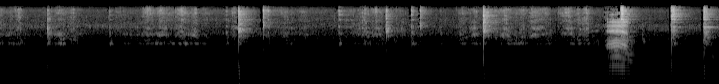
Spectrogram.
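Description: A utensil stirring in a sauté pan, with scattered light taps and clinks of metal on the pan, as butter is melted into a wine sauce.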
